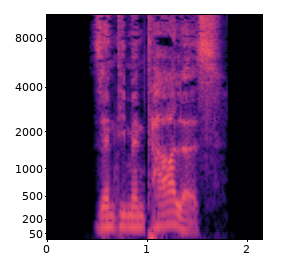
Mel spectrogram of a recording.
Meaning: strong/mixed nominative/accusative neuter singular of sentimental
- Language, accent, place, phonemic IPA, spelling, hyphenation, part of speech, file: German, Germany, Berlin, /ˌzɛntimɛnˈtaːləs/, sentimentales, sen‧ti‧men‧ta‧les, adjective, De-sentimentales.ogg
